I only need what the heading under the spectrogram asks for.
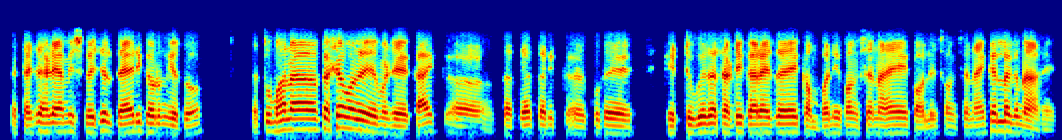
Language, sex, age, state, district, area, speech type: Marathi, male, 60+, Maharashtra, Mumbai Suburban, urban, conversation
